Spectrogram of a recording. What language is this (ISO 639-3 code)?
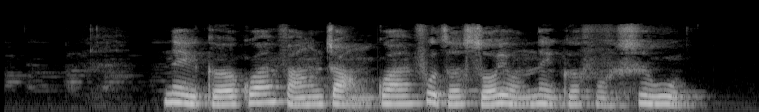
zho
